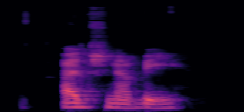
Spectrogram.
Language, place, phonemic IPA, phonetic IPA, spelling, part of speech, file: Hindi, Delhi, /əd͡ʒ.nə.biː/, [ɐd͡ʒ.nɐ.biː], अजनबी, adjective / noun, LL-Q1568 (hin)-अजनबी.wav
- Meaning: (adjective) strange, alien, foreign; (noun) 1. stranger 2. foreigner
